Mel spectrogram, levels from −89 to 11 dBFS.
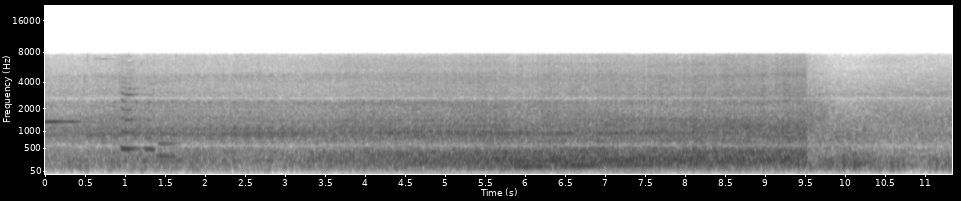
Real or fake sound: real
